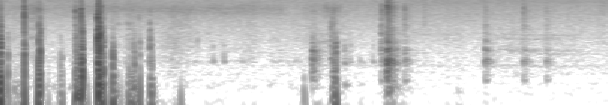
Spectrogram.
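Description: Handling and movement noise as a person gets up from a desk: a rapid run of loud knocks and thumps for about a second, then two sharp knocks about two seconds in, another just after, and a few faint clicks.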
